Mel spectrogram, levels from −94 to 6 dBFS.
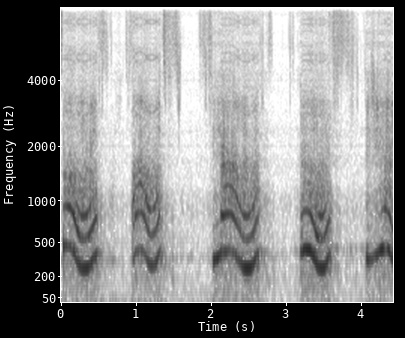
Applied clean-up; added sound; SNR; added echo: neural separator model SepFormer DNS4.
